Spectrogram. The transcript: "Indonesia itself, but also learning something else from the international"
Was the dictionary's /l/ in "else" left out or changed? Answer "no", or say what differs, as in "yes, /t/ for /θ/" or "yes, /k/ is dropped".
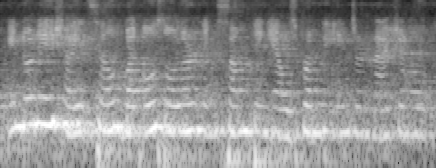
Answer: no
